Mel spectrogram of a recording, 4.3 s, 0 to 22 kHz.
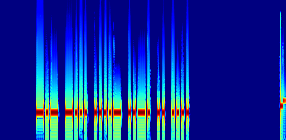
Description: Morse code, heard as a keyed tone, about 32 wpm, 700 Hz. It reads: KB4FIH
